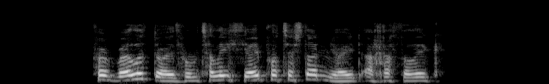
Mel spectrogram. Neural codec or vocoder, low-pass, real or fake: none; 7.2 kHz; real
